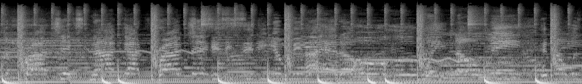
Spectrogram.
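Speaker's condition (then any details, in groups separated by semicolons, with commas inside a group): No condition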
